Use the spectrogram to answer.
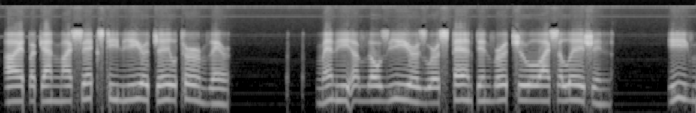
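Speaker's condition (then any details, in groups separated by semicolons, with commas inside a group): Cerebral palsy; cannot move limbs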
